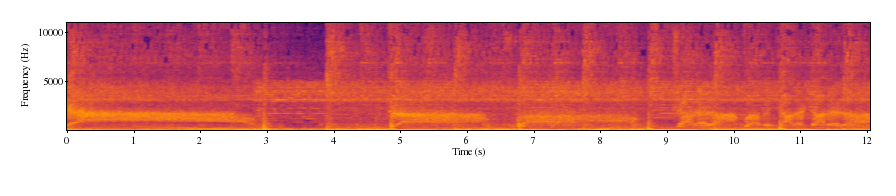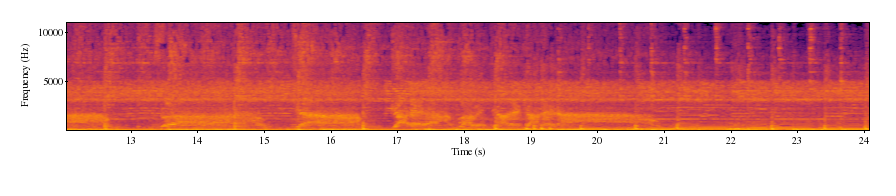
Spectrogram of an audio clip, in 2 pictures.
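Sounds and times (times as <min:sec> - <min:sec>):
screamed vocal: 0:00.0 - 0:03.0, 0:04.8 - 0:21.0
live rock band playing: 0:00.0 - 0:24.0.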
